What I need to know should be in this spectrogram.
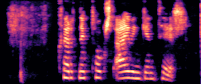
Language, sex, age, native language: Icelandic, female, 7, Icelandic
